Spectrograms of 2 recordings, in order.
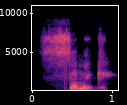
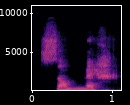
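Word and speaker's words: סמך: Samek, Samech. Samek. Yeah. Not a K, but do a samech.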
